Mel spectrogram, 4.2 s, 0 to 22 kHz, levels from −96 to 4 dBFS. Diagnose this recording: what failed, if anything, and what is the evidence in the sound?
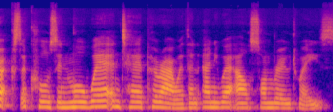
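Nothing in this speech recording points to a failure at any stage, so there's no fault to diagnose here.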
